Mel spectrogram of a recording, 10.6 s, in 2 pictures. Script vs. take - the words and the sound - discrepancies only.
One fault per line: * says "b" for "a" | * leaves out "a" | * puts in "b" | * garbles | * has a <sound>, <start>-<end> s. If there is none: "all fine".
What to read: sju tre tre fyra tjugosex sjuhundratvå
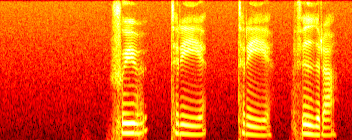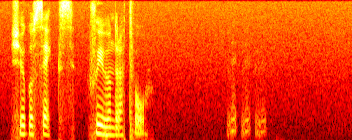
* has a laugh, 8.7-9.3 s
